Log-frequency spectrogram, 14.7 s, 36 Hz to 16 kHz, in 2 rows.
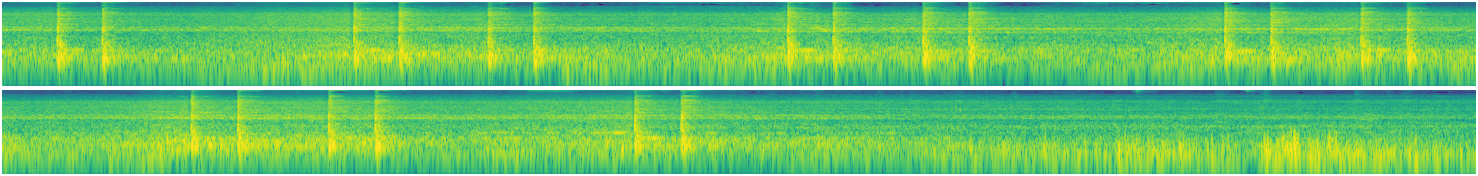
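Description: Tokyo Metro 6000-series KRL electric commuter train passing close by, its wheels clacking over a rail joint in quick pairs, one set of axles after another, about every two seconds, over a steady rumble. The clacking stops about eleven seconds in as the last cars pass.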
